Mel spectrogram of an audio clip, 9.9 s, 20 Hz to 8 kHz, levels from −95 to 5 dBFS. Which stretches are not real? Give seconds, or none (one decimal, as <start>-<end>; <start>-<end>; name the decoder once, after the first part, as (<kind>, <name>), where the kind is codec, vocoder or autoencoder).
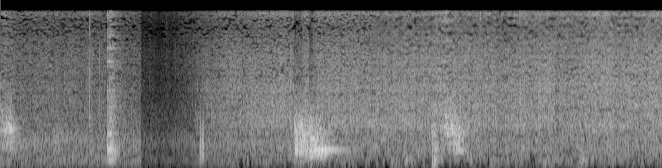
5.6-9.9 (vocoder, Vocos)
